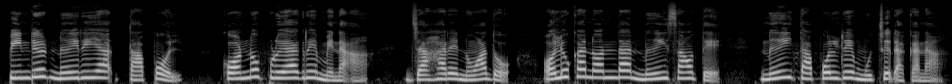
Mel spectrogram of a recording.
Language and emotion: Santali, neutral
